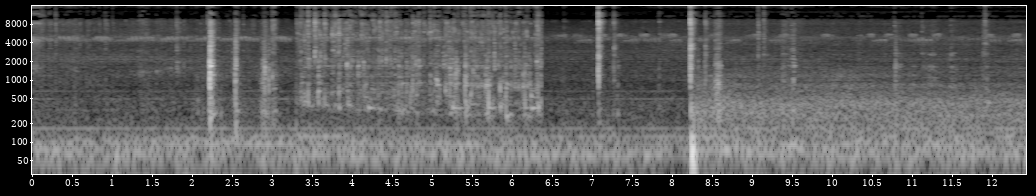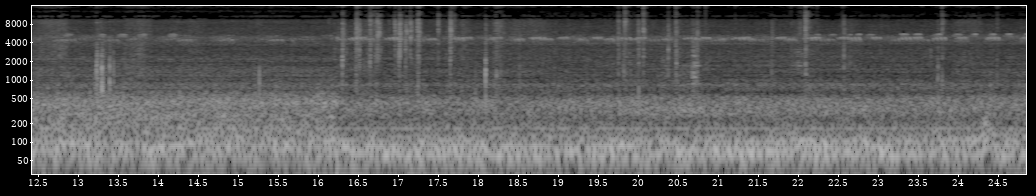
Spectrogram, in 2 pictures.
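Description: Clinks and handling noise as a screw-on canister stove and titanium pot are set up, then a sharp ignition click about eight seconds in and the canister stove's burner hissing steadily from then on. Crickets chirp steadily throughout.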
